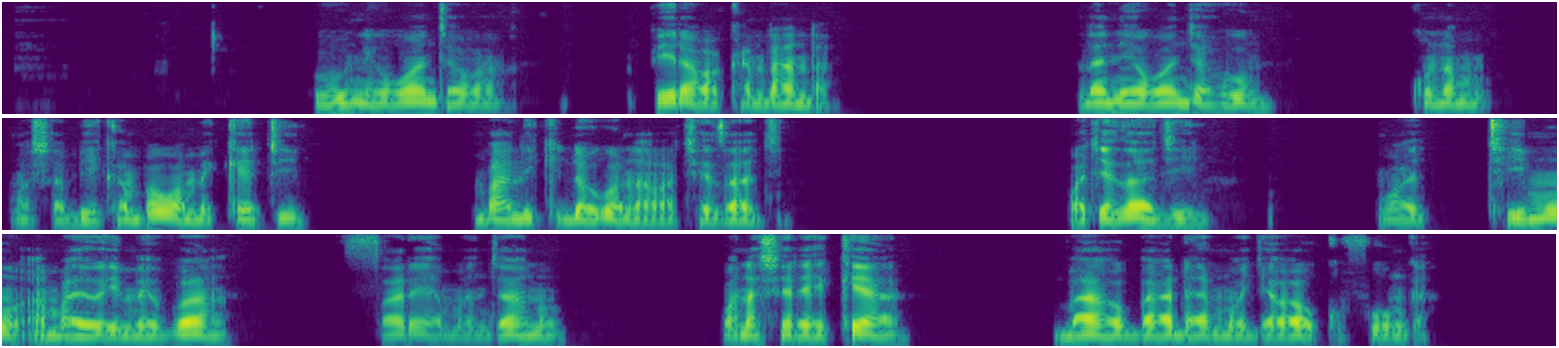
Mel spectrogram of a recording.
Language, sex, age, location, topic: Swahili, male, 25-35, Kisumu, government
